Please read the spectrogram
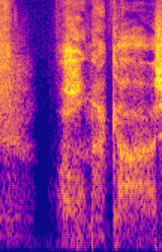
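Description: A man whispering under his breath in exasperation: a few breathy, unvoiced bursts of speech.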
